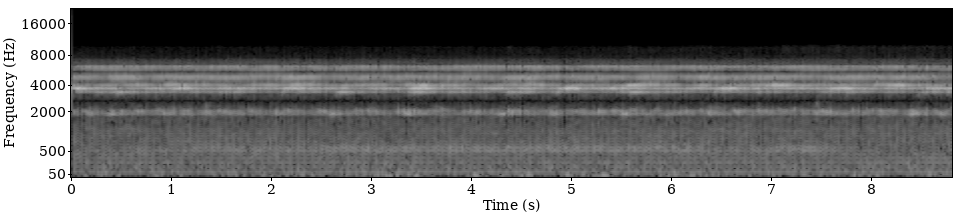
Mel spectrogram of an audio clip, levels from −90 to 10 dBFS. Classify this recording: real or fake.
fake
